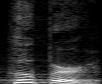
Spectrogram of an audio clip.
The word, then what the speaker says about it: hyper: But instead of it just being nikao, he's added on to it hooper. It's spelled hyper, H-Y-P-E-R, but it's pronounced hooper, nikao.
